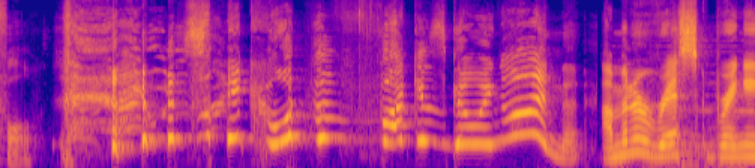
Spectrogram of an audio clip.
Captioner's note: laughing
